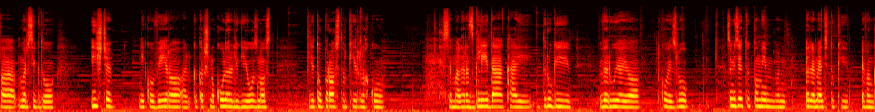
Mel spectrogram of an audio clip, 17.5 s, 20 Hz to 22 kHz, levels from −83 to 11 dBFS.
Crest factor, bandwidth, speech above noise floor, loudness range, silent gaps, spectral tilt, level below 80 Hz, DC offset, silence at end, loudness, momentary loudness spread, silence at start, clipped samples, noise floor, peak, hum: 18 dB; 16 kHz; 19 dB; 2 LU; none; -5 dB/octave; -44 dBFS; under 0.1%; 0 s; -21 LUFS; 20 LU; 0 s; under 0.1%; -40 dBFS; -4 dBFS; none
